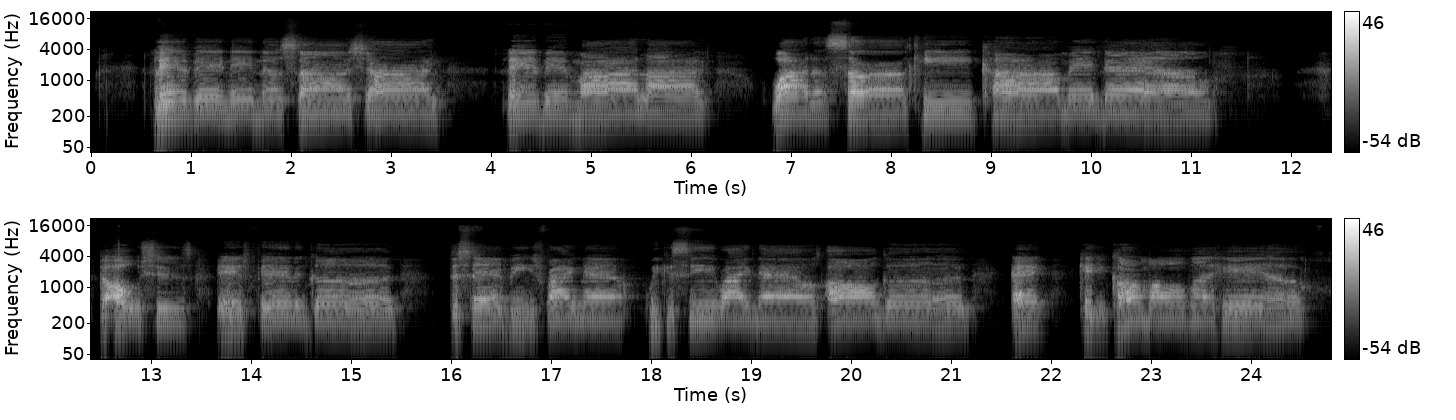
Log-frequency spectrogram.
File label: hip hop 105 Cm, acapellas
